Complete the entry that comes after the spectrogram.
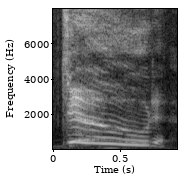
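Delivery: very high mock-furious cry; retold mad outburst. Streamer re-enacts cursing the controls, high mock fury. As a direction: curse the game in a high exasperated wail. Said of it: "I was getting so mad".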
